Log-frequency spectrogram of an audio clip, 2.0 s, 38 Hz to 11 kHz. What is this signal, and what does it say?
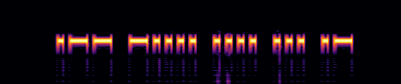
Morse code, heard as a keyed tone, about 40 wpm, 690 Hz. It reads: W6HSA
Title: USA Call Signs - 5 Characters - 3x Character Spacing - 40wpm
